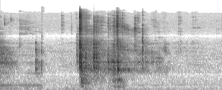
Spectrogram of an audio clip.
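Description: A sharp click a little under a second in, then a few lighter knocks, as a circuit board is handled and lifted out of a metal test-fixture box.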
